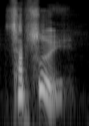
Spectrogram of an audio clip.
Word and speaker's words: 杂碎: 插碎是杂碎这两个字广东话的发音，顾名思义是把猪肉、鸡肉、鸡胗加上豆芽、大白菜、芹菜切碎快炒，浇上汁的一道菜。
